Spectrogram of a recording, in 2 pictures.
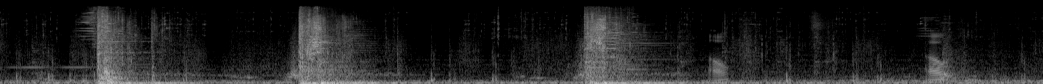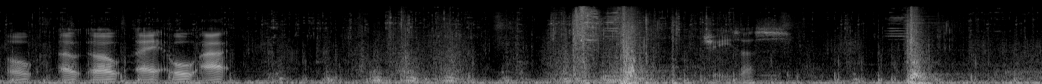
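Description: Heavy blows land with loud thuds.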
